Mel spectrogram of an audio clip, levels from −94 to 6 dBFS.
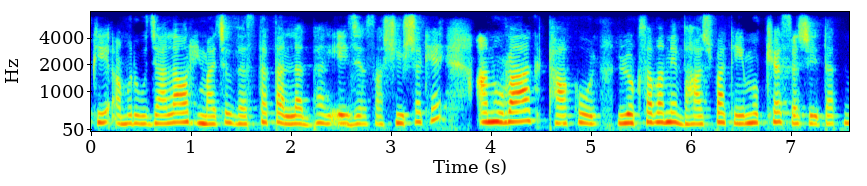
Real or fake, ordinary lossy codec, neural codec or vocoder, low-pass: fake; Opus, 64 kbps; codec, 16 kHz, 1 kbps, X-Codec, HuBERT features, trained on balanced general audio; 7.2 kHz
